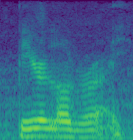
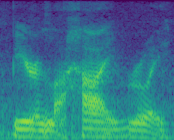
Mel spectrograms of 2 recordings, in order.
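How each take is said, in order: First: The middle part is a single syllable, la. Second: The middle part has two syllables, la-hai. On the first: The speaker calls it wrong. "I'm pronouncing that wrong" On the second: The speaker calls it right. "Lahai, L A H A I"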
